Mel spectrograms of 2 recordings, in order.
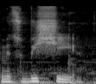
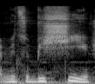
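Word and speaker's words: Mitsubishi: Да, потому что японцы всегда говорят что-то среднее между с и ш, они а говорят Митсубиши. Вот, это самое, вот щ, буква «щ» — это самое правильное произношение э, звука на русском языке.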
